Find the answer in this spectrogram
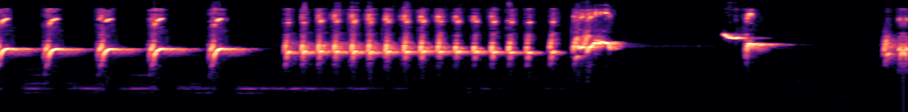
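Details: Cucak rante in full song, loud and clear: sharp high whistled notes spaced evenly, then a rapid ringing trill of the same note, a slurred upward whistle, and short chirps after brief pauses.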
